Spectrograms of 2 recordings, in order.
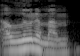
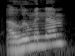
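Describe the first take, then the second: First: The n comes before the m. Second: The m comes before the n. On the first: The speaker calls it wrong. "I'm trying to say it the wrong way. They'll switch the M and the N" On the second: The speaker calls it right. "Aluminum is the right way to say it"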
